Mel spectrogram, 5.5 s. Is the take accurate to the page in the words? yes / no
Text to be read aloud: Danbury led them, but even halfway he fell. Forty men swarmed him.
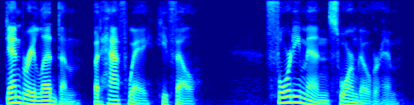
no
